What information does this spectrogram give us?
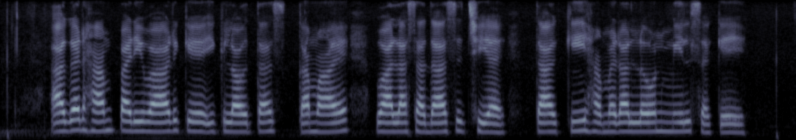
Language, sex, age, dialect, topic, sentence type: Maithili, female, 18-24, Eastern / Thethi, banking, question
